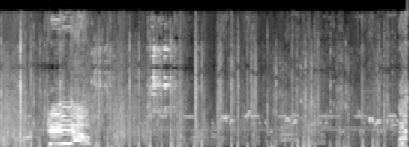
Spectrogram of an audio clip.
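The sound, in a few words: horse galloping in video game Red Dead Redemption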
